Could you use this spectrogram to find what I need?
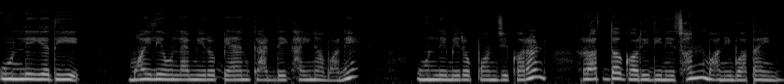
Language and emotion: Nepali, fearful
